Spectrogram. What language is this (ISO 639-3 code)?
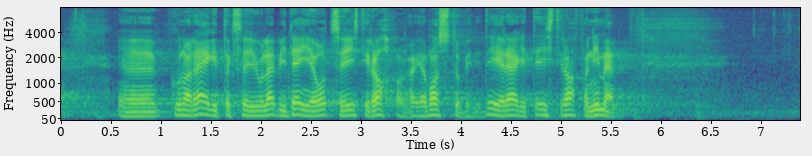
est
